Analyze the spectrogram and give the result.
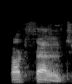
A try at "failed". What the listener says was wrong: A. A. You have to use the A sound.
